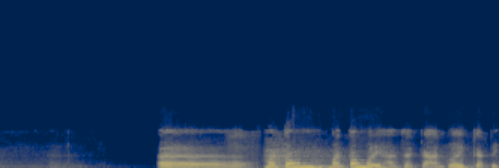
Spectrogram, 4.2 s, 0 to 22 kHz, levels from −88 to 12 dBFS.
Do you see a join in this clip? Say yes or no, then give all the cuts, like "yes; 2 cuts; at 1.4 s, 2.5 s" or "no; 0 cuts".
yes; 1 cut; at 2.1 s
